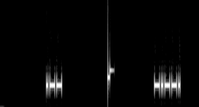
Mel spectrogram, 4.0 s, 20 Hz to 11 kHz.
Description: Morse code, heard as a keyed tone, about 36 wpm, 700 Hz. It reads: W <KN>
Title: Single Character (Letter:Number:Punctuation:Prosign) 35wpm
